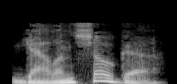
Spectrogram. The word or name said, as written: galinsoga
